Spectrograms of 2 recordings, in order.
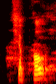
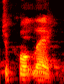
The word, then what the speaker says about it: chipotle: be teaching me um chipot what you call that chipot chipot it's Chipotle it's Chipotle it's not spelled that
